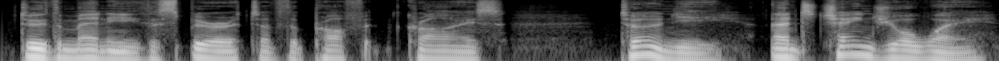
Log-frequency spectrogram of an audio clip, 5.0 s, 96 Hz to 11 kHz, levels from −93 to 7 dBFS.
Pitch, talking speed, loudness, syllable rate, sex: 105 Hz, 180 wpm, -19 LUFS, 4.6 syllables/s, male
